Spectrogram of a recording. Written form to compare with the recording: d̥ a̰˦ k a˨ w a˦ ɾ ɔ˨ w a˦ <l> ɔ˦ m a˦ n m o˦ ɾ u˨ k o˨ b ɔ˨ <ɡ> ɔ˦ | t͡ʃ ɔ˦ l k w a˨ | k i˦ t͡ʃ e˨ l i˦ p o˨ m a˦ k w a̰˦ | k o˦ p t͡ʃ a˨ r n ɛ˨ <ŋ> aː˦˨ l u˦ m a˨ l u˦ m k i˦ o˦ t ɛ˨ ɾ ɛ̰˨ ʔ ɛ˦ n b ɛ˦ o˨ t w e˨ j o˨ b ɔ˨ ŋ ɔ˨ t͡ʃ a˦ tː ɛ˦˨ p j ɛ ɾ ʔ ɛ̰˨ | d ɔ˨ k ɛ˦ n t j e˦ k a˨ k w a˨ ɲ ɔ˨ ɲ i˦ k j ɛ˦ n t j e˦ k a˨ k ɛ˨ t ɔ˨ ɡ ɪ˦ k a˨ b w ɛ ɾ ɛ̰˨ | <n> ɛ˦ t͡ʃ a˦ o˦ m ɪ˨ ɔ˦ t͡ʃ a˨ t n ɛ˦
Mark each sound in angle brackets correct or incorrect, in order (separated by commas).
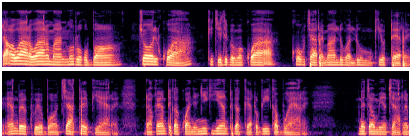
incorrect, incorrect, incorrect, correct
